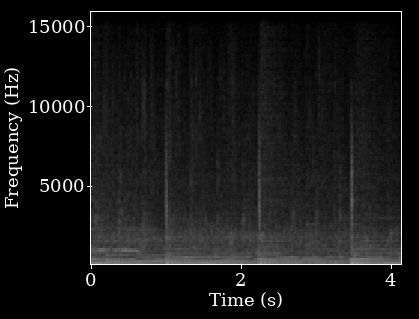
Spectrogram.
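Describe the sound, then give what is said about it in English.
An audience claps and applauds in praise of God in a steady, dense wash of sound, with sustained organ-like tones humming underneath and a few louder thumps breaking through. “Come on, if you believe in today, put your hands together. Give God a big praise.”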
